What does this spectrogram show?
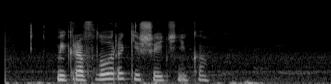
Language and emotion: Russian, neutral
